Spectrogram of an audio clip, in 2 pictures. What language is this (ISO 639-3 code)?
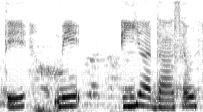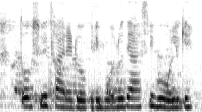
doi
